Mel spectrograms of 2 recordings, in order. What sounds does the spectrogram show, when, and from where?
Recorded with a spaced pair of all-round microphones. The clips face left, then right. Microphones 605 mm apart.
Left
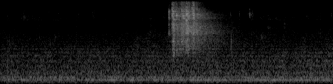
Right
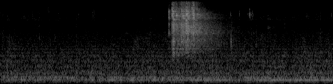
1.7 s crumpling: 30° right (ahead or behind), 1.6 m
